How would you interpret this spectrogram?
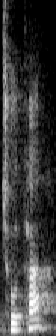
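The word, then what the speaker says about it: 좋다: ভিউটা উপরে লেখা আছে ছোথা ভালো হিউত বাচ্চমের পরে যখন দ আসে তখন এই দ টা থ উচ্চারণ করতে হয় ছোথা মানে হচ্ছে ভালো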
